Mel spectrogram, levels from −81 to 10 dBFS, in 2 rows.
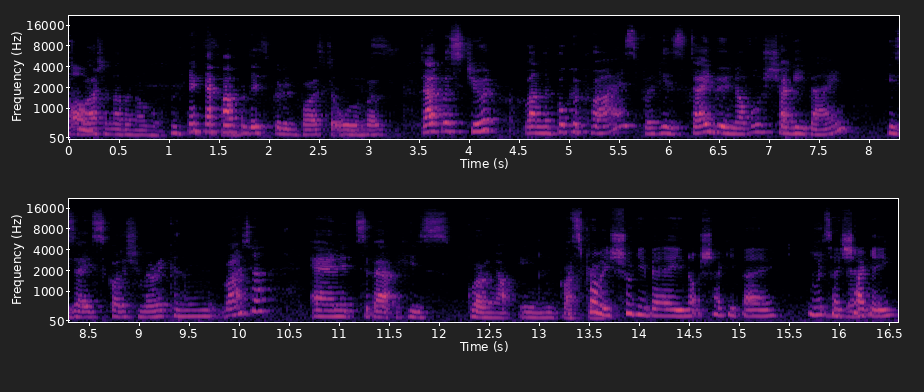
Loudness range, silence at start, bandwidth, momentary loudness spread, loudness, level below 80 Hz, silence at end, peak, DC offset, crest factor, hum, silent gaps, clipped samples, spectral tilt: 4 LU; 0 s; 17 kHz; 10 LU; -38 LUFS; -72 dBFS; 0 s; -16 dBFS; under 0.1%; 22 dB; none; none; under 0.1%; -4.5 dB/octave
